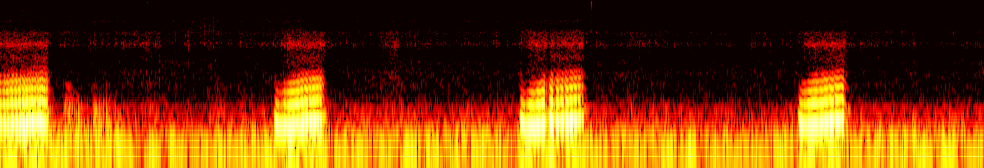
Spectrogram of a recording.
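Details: Cat snoring: four short, tonal, rasping snores come about every four seconds, each under a second and slightly rising at the end, over a steady low hum.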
